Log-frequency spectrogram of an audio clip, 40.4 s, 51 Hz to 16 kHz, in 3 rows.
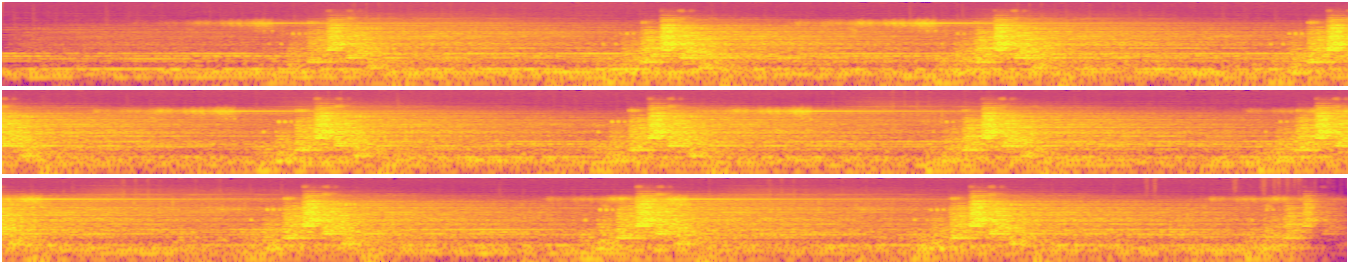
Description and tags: alien work house - from tape
Mars 2030, the first mission lands. and a couple of days later are in enslave. there taken deep into mars inertia and of tunnels and passageways set to work in a large cavern there many type of people there all have been inner bred into specialize worker,s and now there fresh DNA has arrived
factory, work, alien, industrial, space, mars, slave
